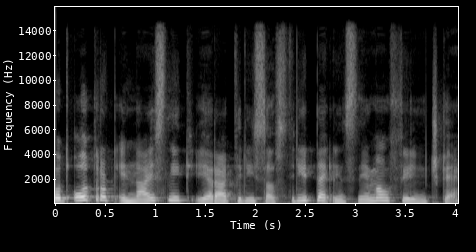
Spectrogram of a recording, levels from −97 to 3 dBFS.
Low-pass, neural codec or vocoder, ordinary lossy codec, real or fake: 14.4 kHz; codec, 44.1 kHz, 2.6 kbps, SNAC; none; fake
